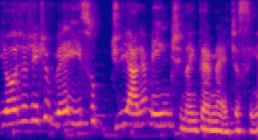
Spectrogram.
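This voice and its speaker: The speaker is a woman whose pitch swings very widely. She keeps a moderate pace. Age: 20s. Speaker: lawyer. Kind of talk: casual interview.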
